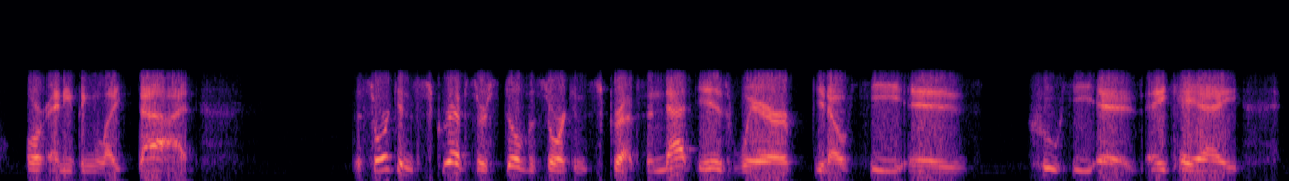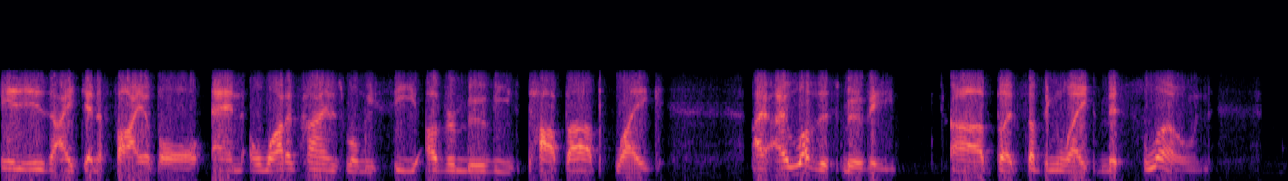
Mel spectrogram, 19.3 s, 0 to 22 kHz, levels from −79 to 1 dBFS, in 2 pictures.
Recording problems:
phone-call audio; poor line; nothing above 4 kHz

